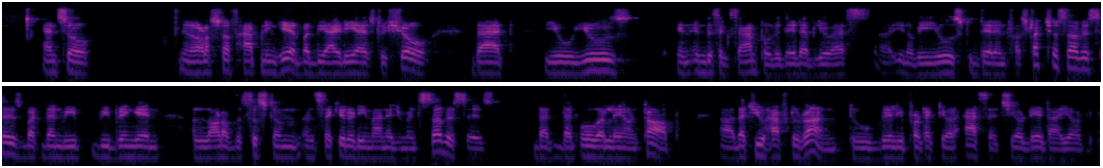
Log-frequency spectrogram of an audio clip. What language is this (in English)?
English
